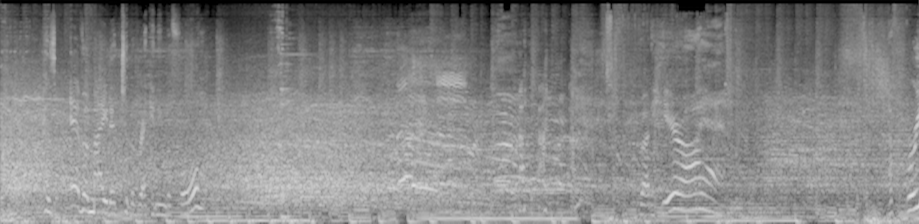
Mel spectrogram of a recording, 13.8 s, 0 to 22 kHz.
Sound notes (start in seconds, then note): 8.0 crowd jeering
